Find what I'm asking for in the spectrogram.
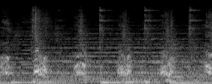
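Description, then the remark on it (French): A dog barks about five times in a steady, evenly spaced rhythm, moderately loud, over a low continuous rumble; it is Doll, a female dog, let out of a car to sniff around at a country chalet at the edge of the Mexican desert. “Il laissa Doll, sa chienne, sauter de voiture et renifler son terrain de chasse.”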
